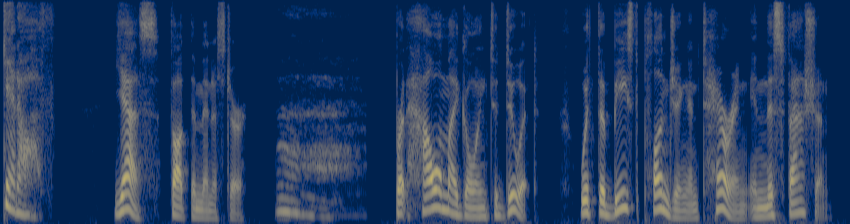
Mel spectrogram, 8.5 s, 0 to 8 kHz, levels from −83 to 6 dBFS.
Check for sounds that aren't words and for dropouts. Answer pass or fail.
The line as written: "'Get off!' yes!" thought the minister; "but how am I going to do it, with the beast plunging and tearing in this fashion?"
fail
